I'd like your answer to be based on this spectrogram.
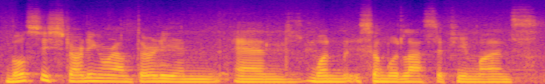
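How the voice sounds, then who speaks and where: A man in his sixties from the United States, recounting his past in a relaxed, rambling way with many pauses. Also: medium pitch. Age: 60s. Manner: relaxed, rambling, hesitant fillers. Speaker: host. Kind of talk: casual chat. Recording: noisy background hiss.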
